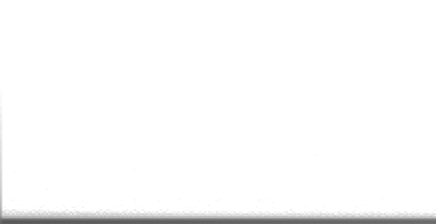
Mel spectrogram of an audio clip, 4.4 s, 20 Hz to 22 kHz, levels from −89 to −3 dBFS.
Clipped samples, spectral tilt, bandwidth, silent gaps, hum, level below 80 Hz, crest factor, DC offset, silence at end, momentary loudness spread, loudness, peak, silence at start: under 0.1%; -7 dB/octave; 0.3 kHz; none; none; -40 dBFS; 6 dB; under 0.1%; 0 s; 5 LU; -43 LUFS; -32 dBFS; 0 s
